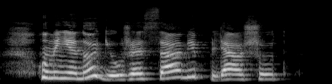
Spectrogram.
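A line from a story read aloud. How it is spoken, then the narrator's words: Laughing. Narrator (Russian): Дэниел засмеялся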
